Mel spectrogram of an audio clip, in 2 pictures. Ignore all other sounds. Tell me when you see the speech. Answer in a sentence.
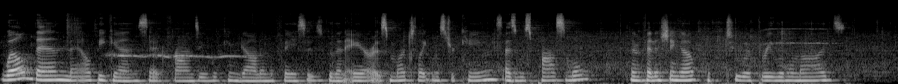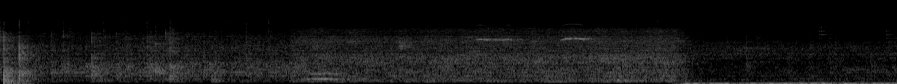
The speech can be heard from 0.0 to 8.4 s.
